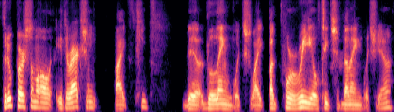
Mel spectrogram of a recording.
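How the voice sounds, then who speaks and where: A man's voice: medium pitch, moderate pace, no room sound. Venezuelan man in close, dry interview audio. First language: Spanish. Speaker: podcast guest, language company chief and teacher. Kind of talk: conversational interview talk.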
